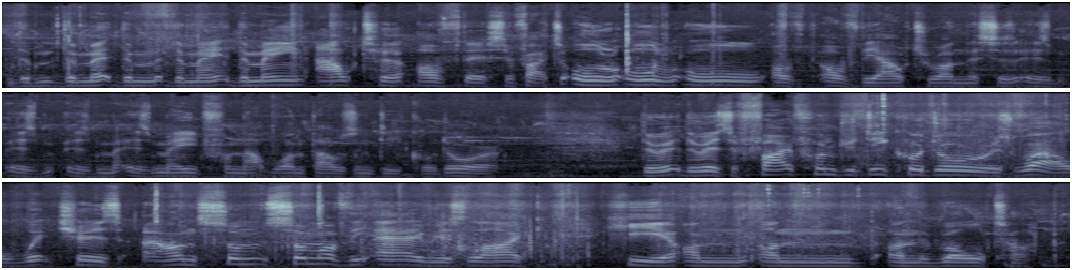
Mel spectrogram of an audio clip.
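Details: Stuttering in an adult whose stammer is linked to his anxiety and still present a little; he says it was much worse on the first day of filming.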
